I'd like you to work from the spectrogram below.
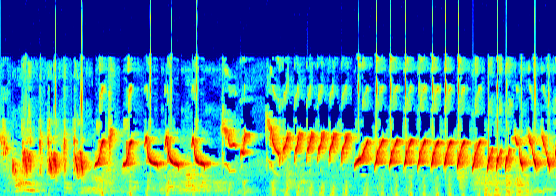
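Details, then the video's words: {'caption': 'A white-eye from Mount Ciremai, West Java, sings canary-style: high slurred chirps speeding into a long, evenly repeated rapid trill, with a soft low rustle near the end.'} "Pleci Nembak Kenarian"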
